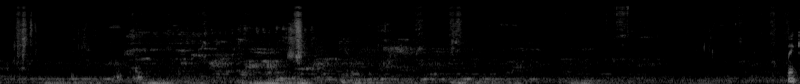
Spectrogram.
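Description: A stiff-bristled Race Glaze detailing brush scrubbing tire dressing into the rubber sidewall of a car tire in short, scratchy strokes, working it into rubber that is still dry. A sharper click comes about three seconds in.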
